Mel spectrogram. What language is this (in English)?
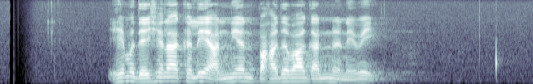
Sinhala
